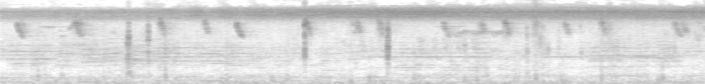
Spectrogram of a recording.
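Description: Birds chirping: many short, high calls that fall in pitch, over a steady high hiss.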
